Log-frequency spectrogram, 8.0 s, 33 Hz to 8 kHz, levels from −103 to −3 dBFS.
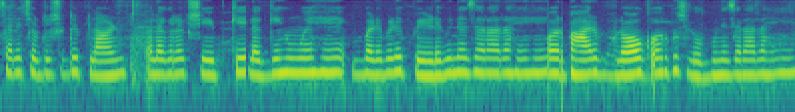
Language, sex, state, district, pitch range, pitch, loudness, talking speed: Hindi, female, Maharashtra, Nagpur, 210-230 Hz, 220 Hz, -18 LUFS, 225 wpm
